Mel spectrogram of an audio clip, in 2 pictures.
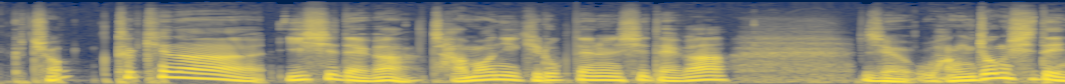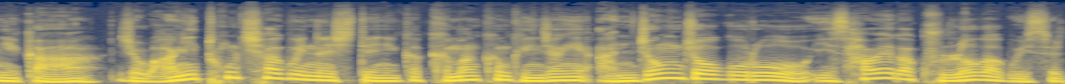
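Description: Lively chatty man giving a Bible talk. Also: medium pitch, no room sound, studio quality. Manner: chatty, laughing often, acts out a scolding father. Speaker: devotional Bible teacher. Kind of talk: casual devotional talk.

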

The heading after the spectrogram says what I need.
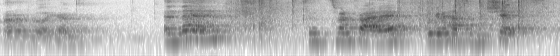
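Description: A woman in her thirties with a fairly high, unhurried voice hosts a casual home cooking video, chatting and giggling. She's picked up by a camera mic across a large home kitchen, so the audio is echoey with some hiss.

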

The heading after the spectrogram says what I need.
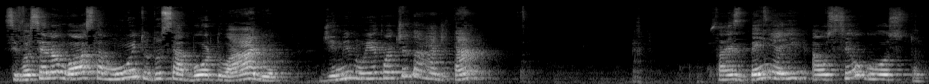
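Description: A woman's voice: a little high, takes it slowly, long pauses, warm tone. A Brazilian woman hosting a home cooking tutorial, chatting casually with viewers and checking in with them every few words. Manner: chatty, asks "tá?" constantly, addresses viewers as "gente". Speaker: cooking channel host. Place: home kitchen, indoors. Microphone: camera mic, speaker off-camera. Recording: echoey kitchen room.

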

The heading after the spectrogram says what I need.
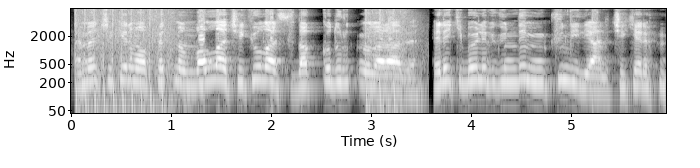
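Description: Excitable hoarse man streaming a shooter. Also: high-pitched, quick pace, noisy background. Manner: excitable, bursts of yelps and repeated calls. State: hoarse from shouting. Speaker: mobile shooter game streamer. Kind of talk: casual live gameplay commentary.

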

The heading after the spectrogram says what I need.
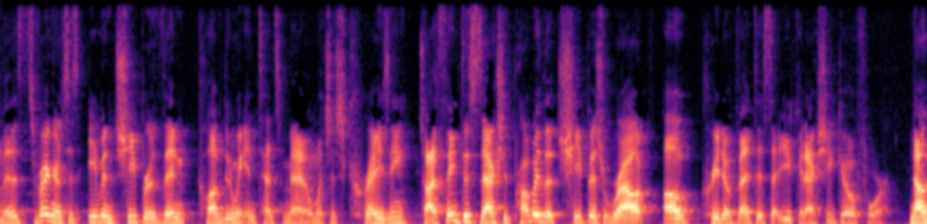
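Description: A young man in his twenties casually reviewing a fragrance, animated and enthusiastic, with a lot of "like" fillers, on a clip-on mic. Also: a little high. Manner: animated and enthusiastic, many "like" fillers, gestures with a test strip. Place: room with shelves of perfume bottles. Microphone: small clip-on mic on shirt.

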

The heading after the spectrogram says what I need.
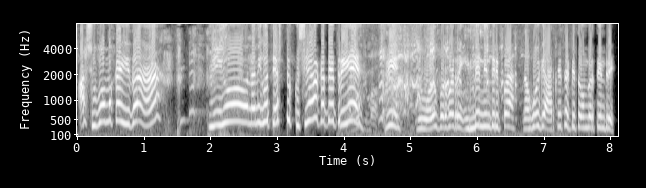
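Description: Woman voicing a fiery, fast-talking cartoon village wife with a North Karnataka accent. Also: sits high, background noise, lightly acted. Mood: delighted. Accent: North Karnataka Kannada. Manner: scolding, rapid-fire rhetorical questions. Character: quick-tongued, nagging village wife, fiery.

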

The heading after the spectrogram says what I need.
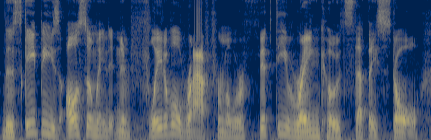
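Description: A man's voice: medium pitch, lively intonation, normal speed, fairly bright tone. A young man hosting a casual history video, chatty and rambling, laughing and tripping over words. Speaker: host.

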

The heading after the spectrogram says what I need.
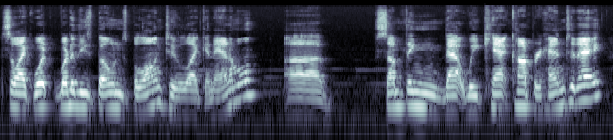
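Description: A young man chats through his thoughts on a trailer, rambling and restarting as he goes. His voice sits at a middle pitch, with faint music underneath. He sounds close to the camera in a small room. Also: lively intonation, moderate pace, a bit bright. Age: young adult. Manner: rambling, chatty, lots of restarts and fillers. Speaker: trailer reaction channel host. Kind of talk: casual reaction commentary. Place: small room with shelves of horror collectibles.

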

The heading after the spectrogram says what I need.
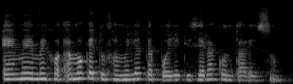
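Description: A woman with a Mexican accent, in her thirties, talking on a live stream and answering chat comments in a reflective, soft-spoken way, often repeating her phrases. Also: a little high, fairly even intonation, quick pace. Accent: Mexican Spanish. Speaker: vlogger reading live chat.

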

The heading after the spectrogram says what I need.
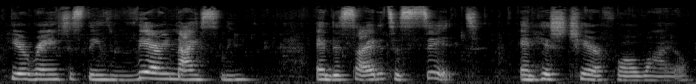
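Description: A woman teacher reading a children's picture book aloud in a deliberate, expressive storytelling way. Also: on the high side, breathy edge, rough recording. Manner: slow, deliberate, animated storytelling for young listeners.

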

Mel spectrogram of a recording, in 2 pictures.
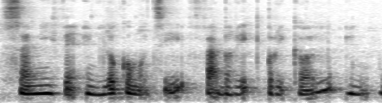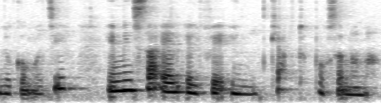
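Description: A woman's voice: mid-range voice, normal speed, creaky, mellow. A woman teacher, patiently guiding young children through a reading lesson and repeating each word several times.

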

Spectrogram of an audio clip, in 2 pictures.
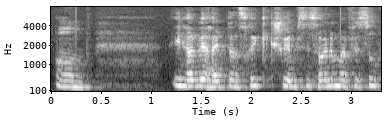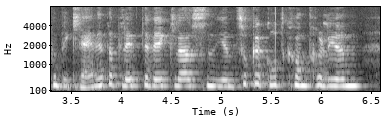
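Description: Her voice is on the high side yet dark, steady in tone and fairly quick. A middle-aged female doctor, she hosts a live stream of phone consultations, talking casually and encouragingly while inviting viewers to ring in.

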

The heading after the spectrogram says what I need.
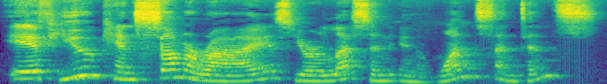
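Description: A man's voice: high voice, sing-song, takes it slowly. A man in his thirties with a Filipino accent, giving a teaching sermon at a pulpit, switching between languages, repeating key phrases and asking questions. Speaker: pastor. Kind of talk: bilingual church teaching sermon. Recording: echoey room.

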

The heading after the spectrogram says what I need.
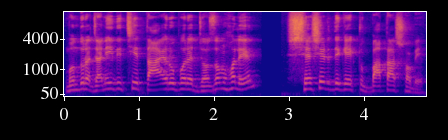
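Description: A man's voice: high-pitched, brisk, fairly bright tone. A man with a Bangladeshi Bengali accent teaching a step-by-step reading lesson, patiently drawing out and repeating syllables for learners to copy.

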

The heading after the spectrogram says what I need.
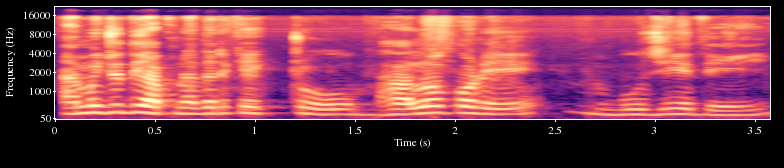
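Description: A woman teaching Quran letter pronunciation in a step-by-step lesson with a Bangladeshi Bengali accent, slowly drilling sounds for learners to repeat. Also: medium pitch, mellow.

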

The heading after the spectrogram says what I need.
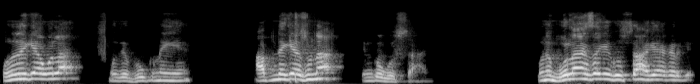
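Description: A man's voice: high-pitched, brisk, a little mellow. An older man, a psychiatrist leading a live webinar over a video call, explaining by acting out little dialogues.

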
